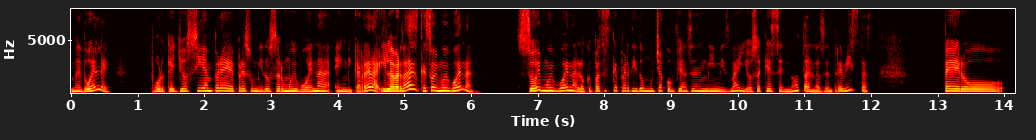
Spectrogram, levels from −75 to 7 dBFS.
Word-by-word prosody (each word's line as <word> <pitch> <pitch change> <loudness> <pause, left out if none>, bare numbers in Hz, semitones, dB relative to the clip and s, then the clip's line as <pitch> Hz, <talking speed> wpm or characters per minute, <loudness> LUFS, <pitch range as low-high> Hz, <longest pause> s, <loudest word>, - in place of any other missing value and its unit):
me 180 0 +2
duele, 205 - 0 0.6
porque, 195 +1 -3
yo 220 +5 -2
siempre 245 0 +1
he 215 - -3
presumido 210 -2 -4
ser 205 +1 -3
muy 205 0 +3
buena 200 +4 0
en 175 +1 0
mi 160 - -2
carrera 265 - +1
y 200 - +2
la 210 0 +8
verdad 240 - +6
es 360 - -5
que 250 - -1
soy 280 0 +1
muy 255 +1 +7
buena, 255 - 0 0.6
soy 235 +6 +2
muy 260 0 +6
buena, 255 +4 +2
lo 155 -1 -1
que - - -9
pasa 215 +3 -4
es 230 - -10
que 265 - -5
he - - -9
perdido 235 -2 -3
mucha 215 +5 -3
confianza 205 -1 -5
en 215 -1 +1
mí 200 0 0
misma, 185 +4 -3
y 240 - -3
yo 170 - -3
sé 205 +4 -5
que 220 -1 -3
se 175 -1 -7
nota 200 +12 -2
en 155 - -1
las 145 +1 -5
entrevistas. 255 - -5 1.1
Pero, 205 - 0
210 Hz, 195 wpm, -23 LUFS, 195-245 Hz, 1.1 s, la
